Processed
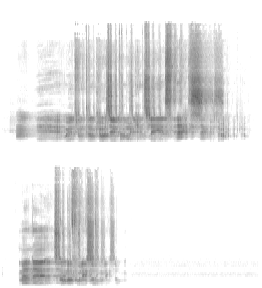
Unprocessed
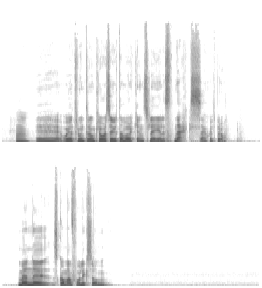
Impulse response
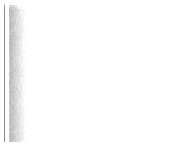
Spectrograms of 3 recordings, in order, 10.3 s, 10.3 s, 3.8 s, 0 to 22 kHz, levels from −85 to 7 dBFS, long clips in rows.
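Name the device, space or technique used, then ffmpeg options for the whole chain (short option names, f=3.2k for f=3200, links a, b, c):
headphones lying on a table: -af "highpass=180,highpass=f=1.3k:w=0.5412,highpass=f=1.3k:w=1.3066,equalizer=f=4.3k:t=o:w=0.39:g=6,highshelf=f=5.5k:g=7.5,bandreject=f=1.4k:w=6.9,aecho=1:1:47|145|270|461:0.668|0.2|0.119|0.251"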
